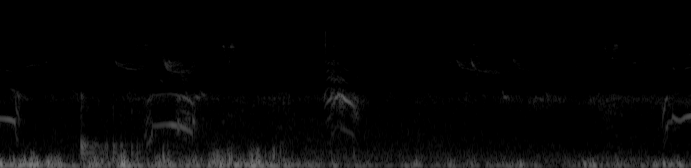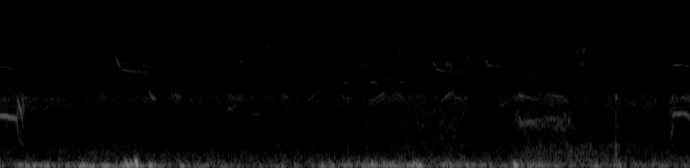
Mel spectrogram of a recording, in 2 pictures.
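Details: Marbled godwits in Fayette County, Illinois, give scattered nasal, upslurred calls, often doubled, against steady low wind rumble, with faint higher chatter from other birds.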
